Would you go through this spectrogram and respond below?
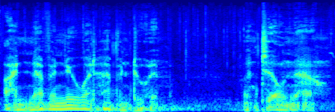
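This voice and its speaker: An actor playing a cautious, guilt-ridden older warrior and father in a video game, solemn and deliberate in manner. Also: extremely low pitch, animated, gravelly, noisy background, heavily acted. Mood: sombre, resolute. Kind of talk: dramatic video game voice acting. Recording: loud music behind. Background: game score music.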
